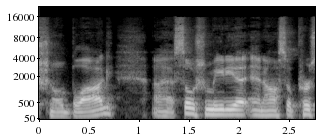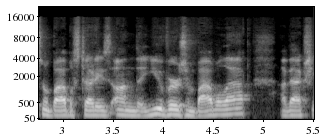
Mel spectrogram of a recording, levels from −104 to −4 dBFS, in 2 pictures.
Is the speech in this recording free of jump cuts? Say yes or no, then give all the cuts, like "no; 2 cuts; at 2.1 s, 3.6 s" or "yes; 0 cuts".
yes; 0 cuts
